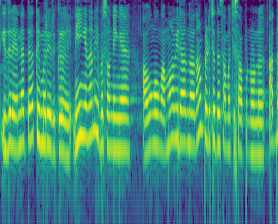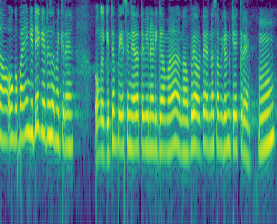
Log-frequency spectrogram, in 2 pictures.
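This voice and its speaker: A woman's voice: sits high, fast, lightly acted. A woman acting a cheeky young daughter-in-law who talks back with mock politeness in a comic skit.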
